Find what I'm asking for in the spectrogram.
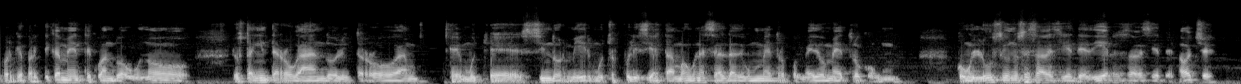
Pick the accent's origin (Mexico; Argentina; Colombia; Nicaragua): Nicaragua; also born or lived in El Salvador; yo nací en El Salvador, pero me crié en Nicaragua pues toda mi vida, pues, o sea, desde que tengo 5 años. Entonces son 35 años de estar viviendo en Nicaragua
